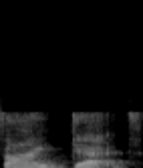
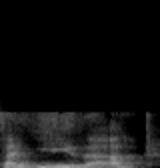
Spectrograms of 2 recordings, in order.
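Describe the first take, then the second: First: The name is said with its Nigerian pronunciation. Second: The name is said with its Arabic pronunciation. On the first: This is the family's own form. "my dad is from Nigeria, and so the pronunciation is Saidet" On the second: This is the name's original form. "it's actually pronounced Sayida"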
